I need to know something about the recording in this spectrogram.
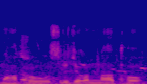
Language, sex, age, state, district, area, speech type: Odia, male, 45-60, Odisha, Balangir, urban, spontaneous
